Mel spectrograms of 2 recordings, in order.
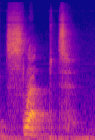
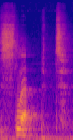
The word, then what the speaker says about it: slept: the past we say slept notice how I the ending of the verb it's a PT slept but okay so how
